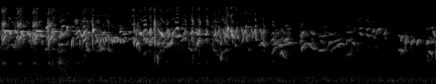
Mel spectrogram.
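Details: Red-fronted serins warm up in chorus with other birds, giving rapid, bright twittering that thins toward the end into scattered chirps.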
